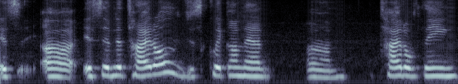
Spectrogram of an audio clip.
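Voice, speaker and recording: At a fairly slow pace, a woman speaks high in pitch with monotone, flat intonation, recorded very cleanly against a silent background. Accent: American. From Southern California. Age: 60s. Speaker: online creator and crafter. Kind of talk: casual livestream chat. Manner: rambling, halting speech with fillers.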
